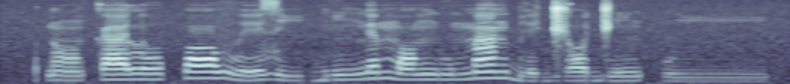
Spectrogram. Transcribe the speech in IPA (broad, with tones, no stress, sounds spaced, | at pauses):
ɗ ɔ̃˨ k a˧ l o˧ p ɔ˦ v e˨˦ z iː˨ ɡ͡b ĩ˧ ŋ ɛ˦ m ɔ˧ ŋ u˧ m ã˦ ɡ͡b e˨ d͡ʒ ɔ˧ d͡ʒ ĩ˧ kʷ iː˨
